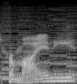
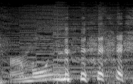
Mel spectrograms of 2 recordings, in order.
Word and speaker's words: Hermione: it's like when you find out that it's pronounced Hermione and not hermo I uh I actually did not I don't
